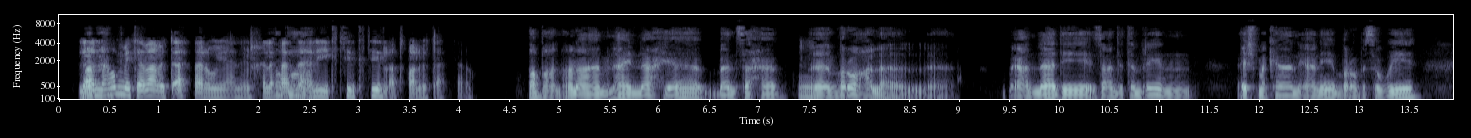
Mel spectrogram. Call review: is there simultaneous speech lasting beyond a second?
No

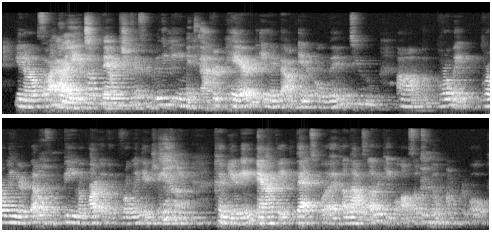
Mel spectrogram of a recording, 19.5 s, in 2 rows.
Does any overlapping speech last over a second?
Yes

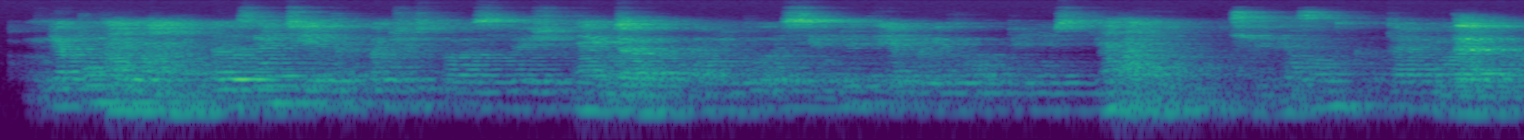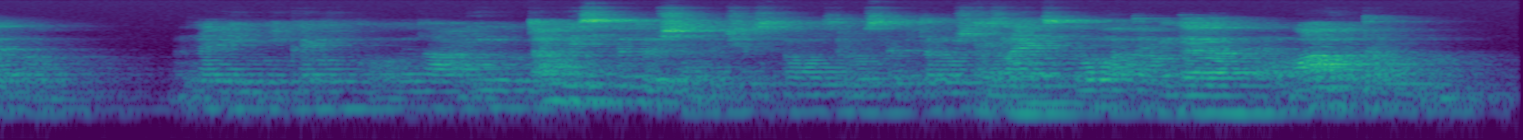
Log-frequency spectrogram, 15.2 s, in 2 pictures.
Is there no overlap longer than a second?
Yes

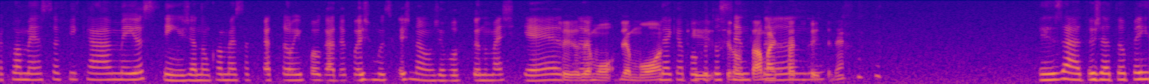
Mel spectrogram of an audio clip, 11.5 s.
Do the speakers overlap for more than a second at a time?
Yes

